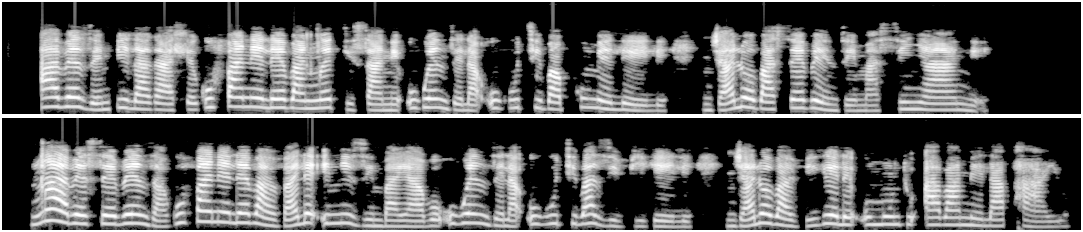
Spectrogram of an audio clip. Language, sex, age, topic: North Ndebele, female, 18-24, health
